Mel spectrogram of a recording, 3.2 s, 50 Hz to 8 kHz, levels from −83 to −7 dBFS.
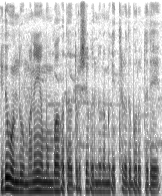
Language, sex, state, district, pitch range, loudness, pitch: Kannada, male, Karnataka, Koppal, 120-135 Hz, -18 LUFS, 125 Hz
